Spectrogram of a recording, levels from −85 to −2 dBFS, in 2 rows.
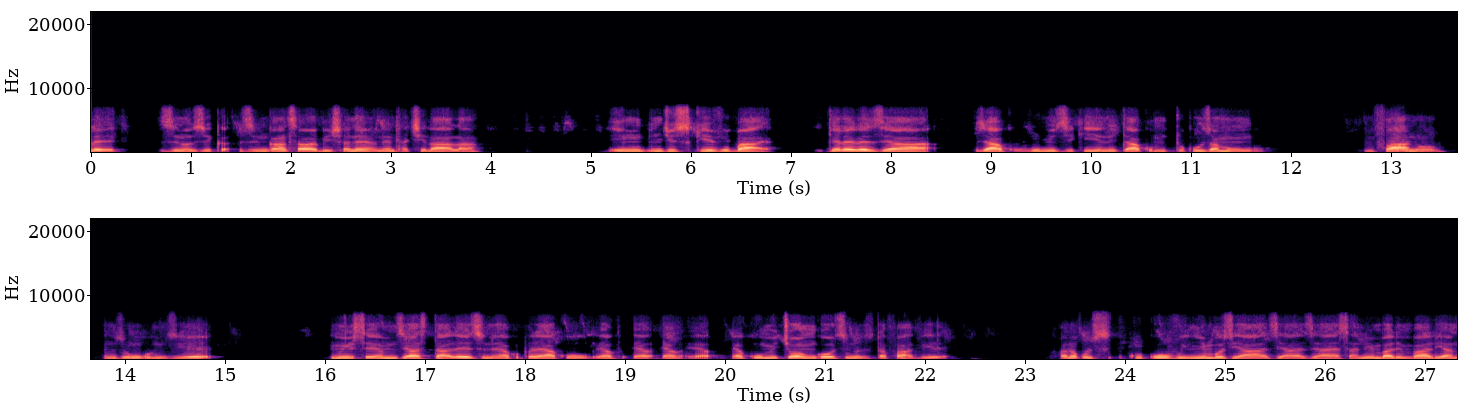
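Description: From 11.68 to 15.14 s and again from 21.19 to 23.86 s the speech turns rough and buzzy with no gap or change in bandwidth, consistent with an AMR rate drop on a weak link, the raspiness fitting a fall from the top wideband rate to around 6.6 kbit/s.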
